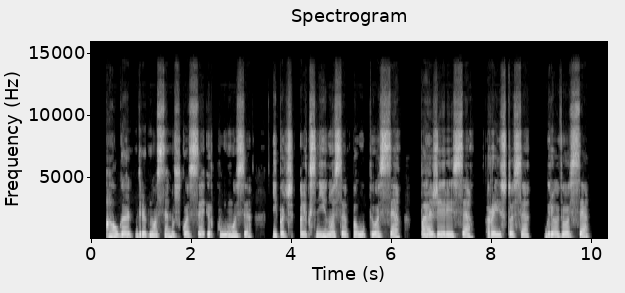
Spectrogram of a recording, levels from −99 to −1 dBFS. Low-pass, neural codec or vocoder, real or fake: 14.4 kHz; none; real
